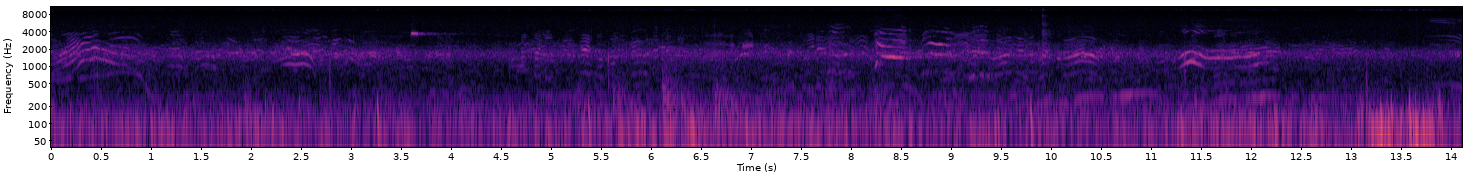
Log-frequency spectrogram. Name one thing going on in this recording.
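Young women call out to each other across an open field.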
